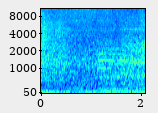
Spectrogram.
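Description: A low, steady rumble with faint hiss above it: quiet ambient sound design in a movie trailer's soundtrack during a lull between music hits and dialogue.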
